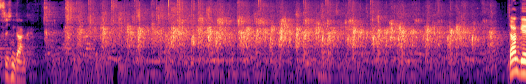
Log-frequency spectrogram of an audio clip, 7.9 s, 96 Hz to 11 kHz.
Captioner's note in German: Beifall CDU und vereinzelt BÜNDNIS 90/DIE GRÜNEN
